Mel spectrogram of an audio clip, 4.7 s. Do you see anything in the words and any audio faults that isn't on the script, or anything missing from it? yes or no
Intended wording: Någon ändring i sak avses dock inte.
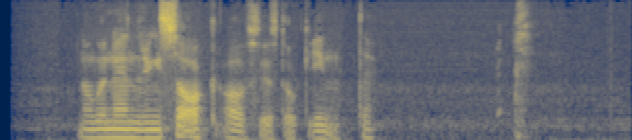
yes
